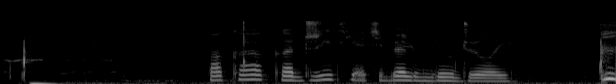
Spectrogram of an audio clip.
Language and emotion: Russian, neutral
